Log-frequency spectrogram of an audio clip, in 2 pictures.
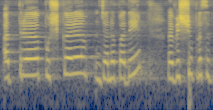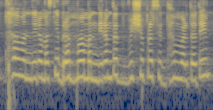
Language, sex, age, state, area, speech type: Sanskrit, female, 18-30, Rajasthan, urban, spontaneous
